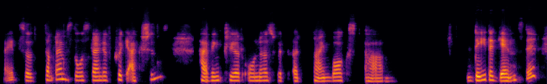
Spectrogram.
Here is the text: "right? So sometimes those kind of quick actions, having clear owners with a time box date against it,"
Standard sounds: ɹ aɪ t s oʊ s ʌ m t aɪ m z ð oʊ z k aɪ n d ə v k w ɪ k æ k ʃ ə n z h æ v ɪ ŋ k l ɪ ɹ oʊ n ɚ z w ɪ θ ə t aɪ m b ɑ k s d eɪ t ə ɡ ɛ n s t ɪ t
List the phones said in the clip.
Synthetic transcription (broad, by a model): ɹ aɪ t s oʊ s ʌ m t aɪ m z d oʊ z k aɪ n d ə v k w ɪ k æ k ʃ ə n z h æ v ɪ ŋ k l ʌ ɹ oʊ n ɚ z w ɪ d ə t aɪ m b ɑ k s d eɪ t ə ɡ ɛ n s t ɪ t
